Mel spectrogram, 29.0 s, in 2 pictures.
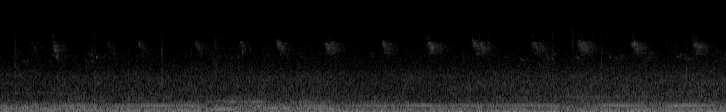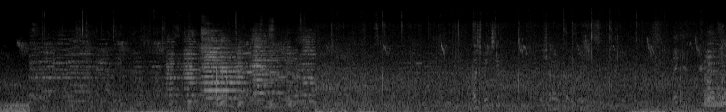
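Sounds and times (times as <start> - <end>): low hum and rumble: 0.0 - 15.1.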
